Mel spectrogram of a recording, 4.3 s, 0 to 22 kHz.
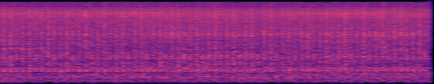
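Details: Dodge Ram 1500 gas engine at idle: sharp, even ticking at about three beats a second over a steady idle. Valvetrain-type tick; cause not yet pinned down.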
